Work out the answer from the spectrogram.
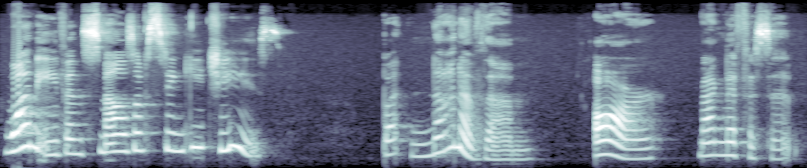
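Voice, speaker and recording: A woman reading a children's picture book aloud as a teacher, with expressive delivery and deliberate, emphatic phrasing for young listeners. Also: very high-pitched, creaky.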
